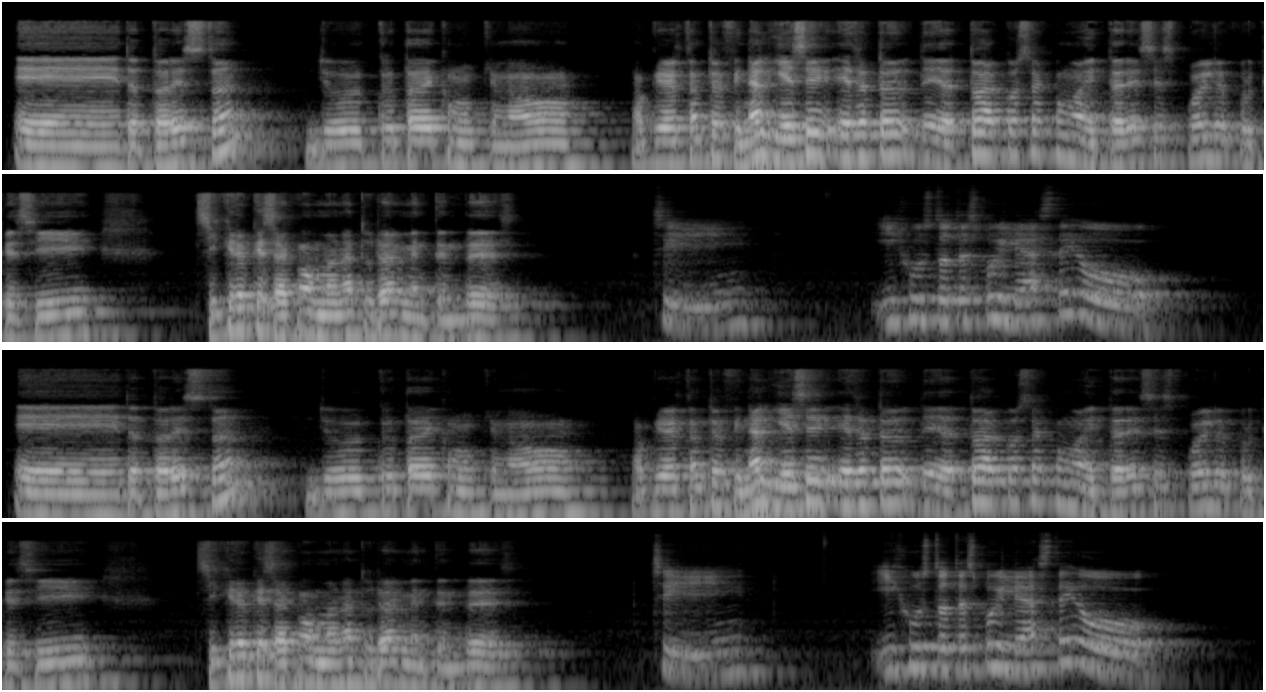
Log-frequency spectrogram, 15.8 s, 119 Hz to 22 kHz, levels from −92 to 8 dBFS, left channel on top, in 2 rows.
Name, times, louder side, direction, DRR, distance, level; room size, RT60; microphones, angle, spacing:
voice 1, 0.1-1.5 1.9-3.6 3.9-8.4 9.1-11.0, left 2 dB, 35° left, 9 dB, 0.8 m, -29 dB
voice 2, 11.9-12.5 13.3-15.0, right 1 dB, 85° right, 3 dB, 2.2 m, -37 dB
10.5 x 9.9 x 6.1 m, 0.72 s
head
